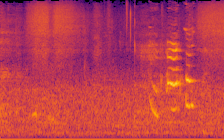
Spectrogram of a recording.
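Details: Six-week-old Border Collie puppies, the litter of Hada and Wind, playing together; after near silence, two short, high, thin squeaks close together near the end over a steady soft hiss.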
